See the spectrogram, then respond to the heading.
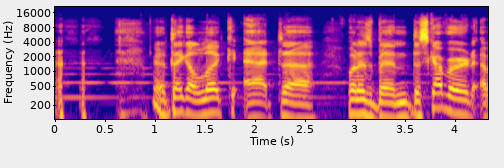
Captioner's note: laugh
